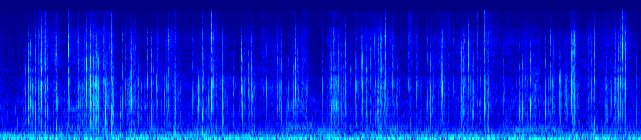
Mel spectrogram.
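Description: A small, empty, clear plastic zip-lock bag is folded and crinkled between the fingers. It gives off a quiet, continuous run of sharp, bright crackles and crinkles over a steady low hum.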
